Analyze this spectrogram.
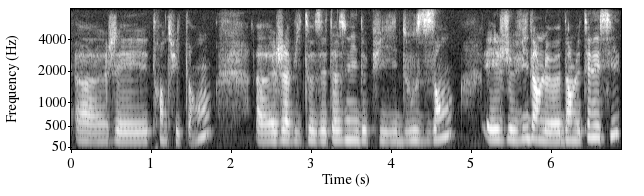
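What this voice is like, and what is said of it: Southwestern French regional accent. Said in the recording (French): “je suis originaire du sud-ouest de la France, donc d'Albi, du Tarn plus précisément, d'où vient le l'accent ... que j'ai gardé ... Ce charmant accent ... je ne l'ai pas perdu en 12 ans”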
